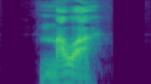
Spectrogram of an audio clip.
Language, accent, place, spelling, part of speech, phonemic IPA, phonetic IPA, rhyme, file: German, Germany, Berlin, Mauer, noun / proper noun, /ˈmaʊ̯ər/, [ˈmaʊ̯.ɐ], -aʊ̯ɐ, De-Mauer.ogg
- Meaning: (noun) 1. a wall, usually one made of stone or concrete 2. several players forming a blockade against the ball; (proper noun) 1. the Berlin Wall 2. a town in Baden-Württemberg, Germany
